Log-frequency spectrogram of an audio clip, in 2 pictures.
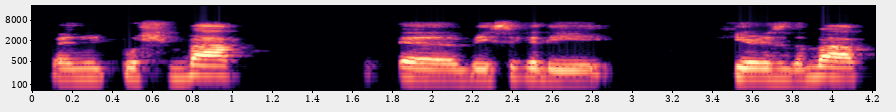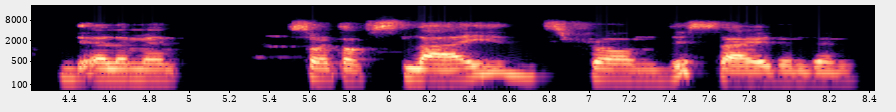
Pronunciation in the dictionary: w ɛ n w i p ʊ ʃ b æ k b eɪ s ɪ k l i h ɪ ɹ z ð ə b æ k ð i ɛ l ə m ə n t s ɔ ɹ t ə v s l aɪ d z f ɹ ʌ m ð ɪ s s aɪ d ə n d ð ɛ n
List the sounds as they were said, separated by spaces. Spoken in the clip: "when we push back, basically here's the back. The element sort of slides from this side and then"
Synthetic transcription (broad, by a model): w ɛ n w i p ʊ ʃ b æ k b eɪ s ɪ k l i h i ɹ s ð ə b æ k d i ɛ l ə m ə n t s ɔ ɹ t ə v s l aɪ d s f ɹ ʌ m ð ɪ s s aɪ d ə n d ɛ n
